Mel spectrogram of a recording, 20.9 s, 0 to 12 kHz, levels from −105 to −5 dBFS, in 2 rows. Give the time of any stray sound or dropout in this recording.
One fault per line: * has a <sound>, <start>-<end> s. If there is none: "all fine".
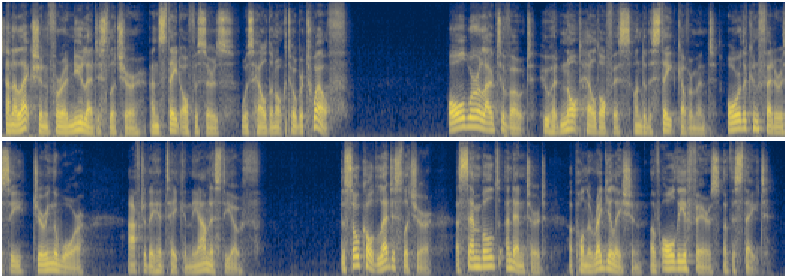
all fine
